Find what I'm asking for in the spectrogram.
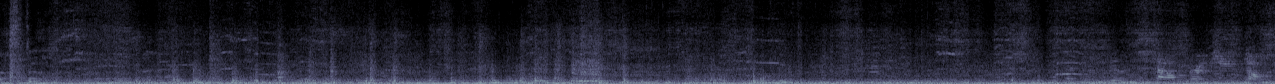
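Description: A Turbostar diesel train pulling into Doncaster station, heard as a loud continuous rumble with rail clatter and engine drone throughout, close by and dense.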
